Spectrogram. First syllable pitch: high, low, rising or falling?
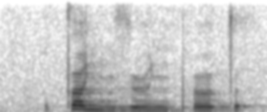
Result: falling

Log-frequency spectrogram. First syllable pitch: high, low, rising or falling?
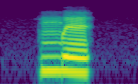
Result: low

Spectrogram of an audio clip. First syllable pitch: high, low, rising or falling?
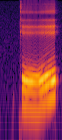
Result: rising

